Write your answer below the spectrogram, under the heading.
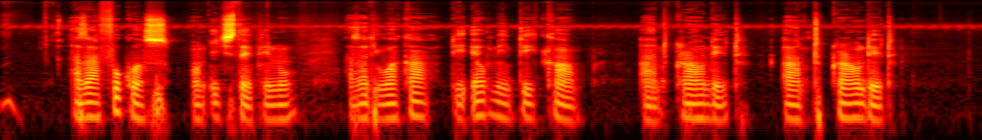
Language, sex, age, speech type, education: Nigerian Pidgin, male, 15-29, spontaneous, tertiary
